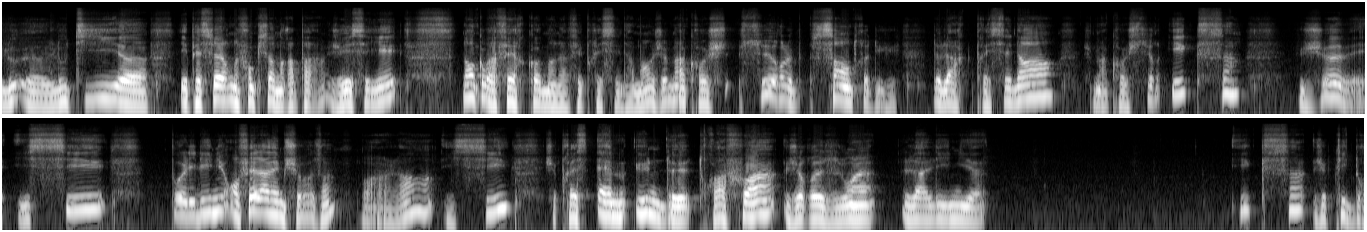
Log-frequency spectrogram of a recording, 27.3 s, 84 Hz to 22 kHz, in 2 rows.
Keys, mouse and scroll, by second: 4.4 click, 8.3 click, 11.3 click, 13.9 click, 15.5 click, 16.7 click, 18.0 click, 19.9-20.6 typing, 25.1 click, 26.8 right click.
